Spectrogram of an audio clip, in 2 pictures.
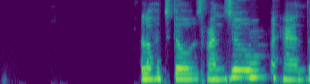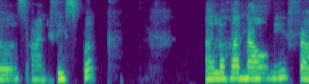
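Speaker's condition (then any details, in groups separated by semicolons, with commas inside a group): No condition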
